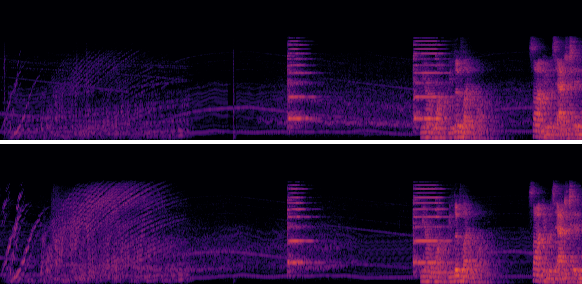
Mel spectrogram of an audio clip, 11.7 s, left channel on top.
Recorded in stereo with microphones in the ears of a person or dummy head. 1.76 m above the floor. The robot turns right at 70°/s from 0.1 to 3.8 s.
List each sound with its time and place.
5.7 s a doorbell: 15° right (ahead or behind), 0.7 m
8.4 s a man speaking: 30° right (ahead or behind), 0.6 m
